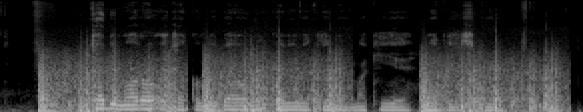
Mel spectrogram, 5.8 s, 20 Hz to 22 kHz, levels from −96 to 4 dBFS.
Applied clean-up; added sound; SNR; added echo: none; Thunder; -1 dB; none.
